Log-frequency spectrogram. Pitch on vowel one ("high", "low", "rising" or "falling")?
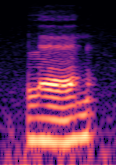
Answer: rising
